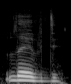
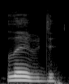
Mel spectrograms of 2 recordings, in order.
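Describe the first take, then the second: No difference in how they are said.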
